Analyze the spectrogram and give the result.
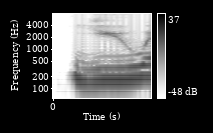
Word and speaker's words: Yue: So the way they were saying it in this show was Yue, and the name is spelled Y-U-E, which is accurate pinyin for Mandarin. But the way that you would say it in Mandarin is Yue.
